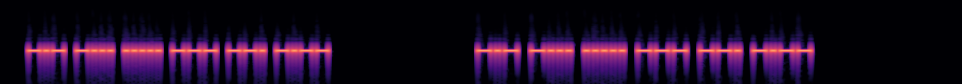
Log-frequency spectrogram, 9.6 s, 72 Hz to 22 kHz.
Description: Morse code, heard as a keyed tone, about 29 wpm, 700 Hz. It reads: KB5OGY KB5OGY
